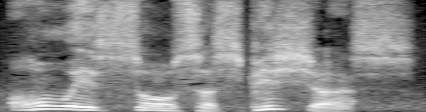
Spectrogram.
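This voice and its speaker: An actor playing a sly, self-satisfied informant in a video game, with a husky voice and a teasing, wry, sing-song manner. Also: male voice, a little high, huge pitch swings, slow pace, a bit bright, a little hiss or hum, full character voice. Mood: sly, playful. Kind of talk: video game cutscene acting.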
